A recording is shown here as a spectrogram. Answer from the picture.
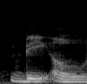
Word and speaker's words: Beau: I asked, pronouncing it with a B-O sound. "No, my name's Bo. It's spelled B-E-A-U.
